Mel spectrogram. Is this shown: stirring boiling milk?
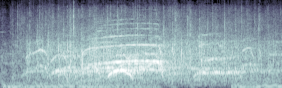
no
